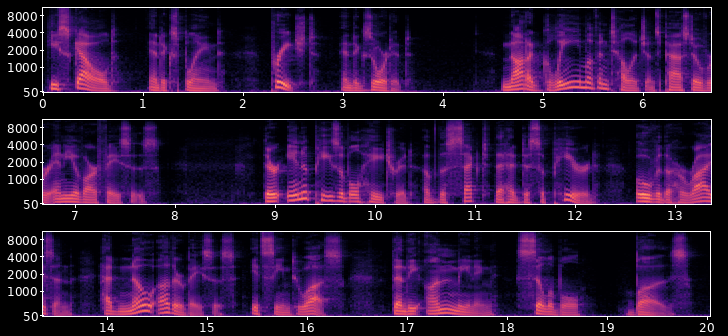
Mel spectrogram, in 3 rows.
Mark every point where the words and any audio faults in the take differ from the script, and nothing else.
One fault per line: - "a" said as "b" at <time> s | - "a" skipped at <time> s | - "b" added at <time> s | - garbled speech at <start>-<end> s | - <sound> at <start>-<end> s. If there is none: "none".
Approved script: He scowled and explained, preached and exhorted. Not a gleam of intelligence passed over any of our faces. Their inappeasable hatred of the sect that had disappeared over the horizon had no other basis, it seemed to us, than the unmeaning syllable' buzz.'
none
